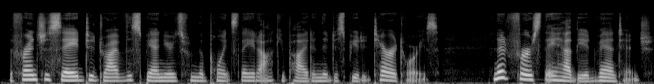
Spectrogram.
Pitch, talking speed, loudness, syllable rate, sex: 180 Hz, 220 wpm, -21 LUFS, 6.3 syllables/s, female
